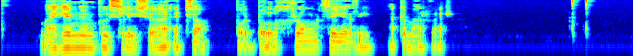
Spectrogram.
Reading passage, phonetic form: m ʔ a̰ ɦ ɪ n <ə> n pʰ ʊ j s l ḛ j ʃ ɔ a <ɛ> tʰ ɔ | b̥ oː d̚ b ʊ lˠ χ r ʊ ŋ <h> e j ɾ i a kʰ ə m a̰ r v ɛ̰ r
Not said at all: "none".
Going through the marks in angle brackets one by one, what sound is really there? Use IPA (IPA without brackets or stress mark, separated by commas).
ə, ɛ, θ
